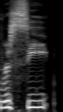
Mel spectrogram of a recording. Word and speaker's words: receipt: looking at the word receipt and wondering what the the p is doing there like I'm just going to I'm mhm what the p is silent then why the [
